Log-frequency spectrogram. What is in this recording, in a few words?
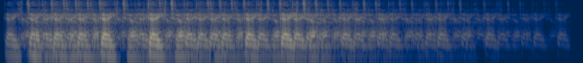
Female Voice Delay; Recorded Voice Sound Effects; human voice sound effect; spoken word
